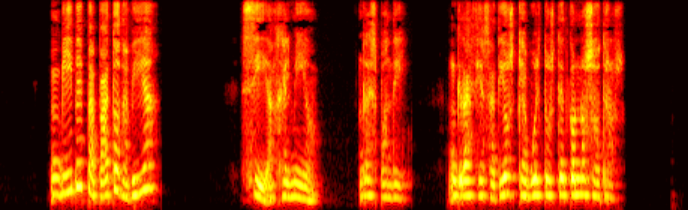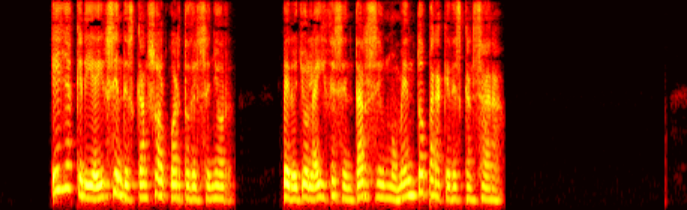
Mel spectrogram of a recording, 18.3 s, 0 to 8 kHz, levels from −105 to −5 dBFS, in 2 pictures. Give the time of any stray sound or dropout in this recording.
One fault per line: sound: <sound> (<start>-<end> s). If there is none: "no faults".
no faults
